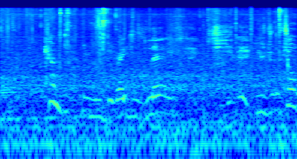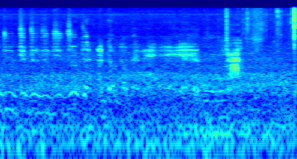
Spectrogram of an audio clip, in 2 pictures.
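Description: A small dog whines excitedly.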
